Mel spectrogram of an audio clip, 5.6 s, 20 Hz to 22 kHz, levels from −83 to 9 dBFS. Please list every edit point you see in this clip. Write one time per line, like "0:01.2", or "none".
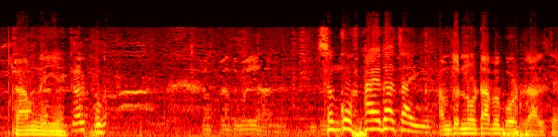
0:01.0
